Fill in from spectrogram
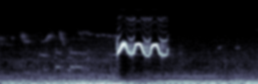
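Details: Kept orange-headed thrush from northern Bali in loud song: a rapid wavering whistled phrase that rises and falls several times in under a second, after faint thin notes, over steady low background hum.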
